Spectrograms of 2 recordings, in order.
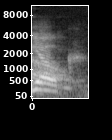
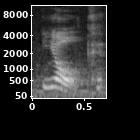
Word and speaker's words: yolk: Because I pronounce it yolk, and I pronounce it folk, and I pronounce it walk, and talk, and I always pronounce the L.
